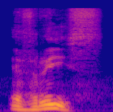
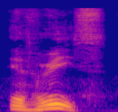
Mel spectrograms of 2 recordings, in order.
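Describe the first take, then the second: No difference in how they are said.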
